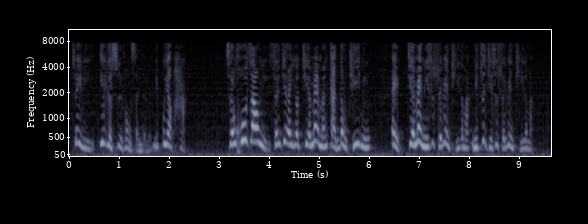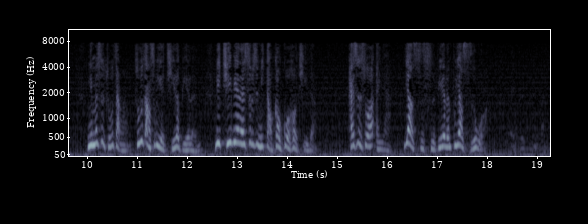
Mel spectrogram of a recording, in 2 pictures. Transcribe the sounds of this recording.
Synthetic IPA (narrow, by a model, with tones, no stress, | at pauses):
swɔ˧˥i˨˩ni˨˩i˧˥ɡə˧ʂɻ̩˥˧fo˥˩ŋʂə˧˥nd̪ə˨ɻə̰˧˦ni˨˩pu˧˥jɑ˥˧ʊpʰa˥˩ | ʂə˧˦˥nxu˥t͡sɑ˥ʊni˨˩˦ʂə˧˥nt͡ɕi˥˧ɻa˧˦njo˧˥ʊt͡ɕjɛ˨˩me˥˩ɪmə˧˦nka˨˩nt̪ʊ˥˩ŋt̪ʰi˧˥mi˧˥ŋe˥˩ɪt͡ɕjɛ˨˩me˥˩ɪni˨˩ʂ̬̩˥˩swe˧˥pjɛ˥˩nt̪ʰi˧˥d̪ə˨ma˧ni˨˩t͡sɹ̩˥˩t͡ɕi˨˩ʂɻ̩˥˩swe˧ɪpjɛ˥˩nt̪ʰi˧˥d̪ə˨mɐ˨ | ni˨˩mə˦nʂɻ̩˥˩t͡su˧˥t͡sɑ˨˩ŋ˦t͡su˧˥t͡sɑ˨ŋʂɻ̩˥˩bjɛ˨˩t̪ʰi˧˥lə˧pjɛ˧˥ɻə˧˦n | ni˨˩t̪ʰi˧˥pjɛ˧˥ɻə˧˦nʂ̬ɻ̩˥˩bu˩ʂ̬ɻ̩˥˩ni˧˥t̪ɑ˨˩ʊkɑ˥˧ʊkwɔ˥˧xo˥˩ʊt̪ʰi˧˥d̪ə̰˧ | xa˧˥ɪʂ̬ɻ̩˥˩ʂwɔ˥ʔa˧˩ɪja˨˩ | jɑ˥˩ʊsɹ̩˨˩sɹ̩˨˩pjɛ˧˥ɻə˧˥npu˧˥jɑ˥˩ʊsɹ̩˧˥wɔ˨˩˦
